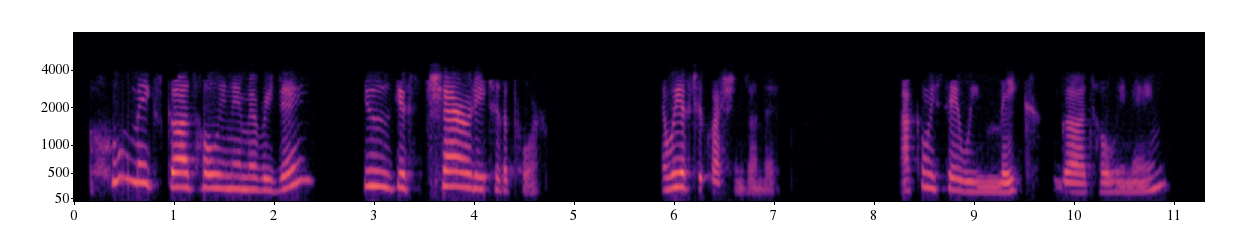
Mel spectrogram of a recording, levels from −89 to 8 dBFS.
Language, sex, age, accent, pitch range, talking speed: English, female, 50-69, American, 185-240 Hz, 160 wpm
